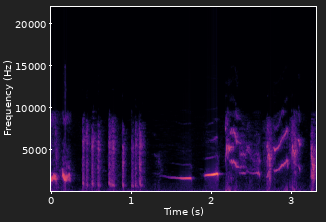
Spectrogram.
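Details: Caged white-rumped shama on a song-training recording: dry rapid clicks, two pure sustained whistles, then a harsh buzzy warbling flourish.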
